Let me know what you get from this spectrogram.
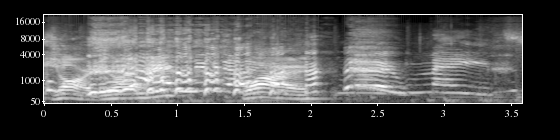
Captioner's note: React laughs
